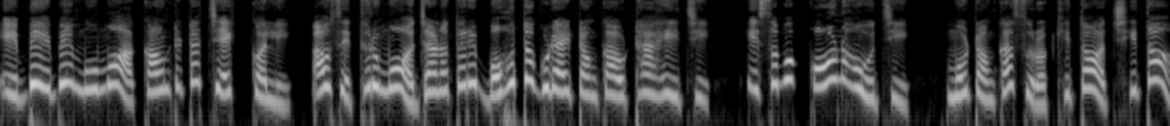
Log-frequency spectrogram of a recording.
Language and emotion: Odia, fearful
